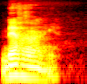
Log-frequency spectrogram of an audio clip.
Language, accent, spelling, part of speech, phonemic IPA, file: French, France, berzingue, noun, /bɛʁ.zɛ̃ɡ/, LL-Q150 (fra)-berzingue.wav
- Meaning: speed (rapidity; rate of motion)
